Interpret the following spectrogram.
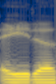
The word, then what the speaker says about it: eta: Okay, so nu is pronounced like the English N, and you have to watch this because the vowel eta looks like an N, but it's a vowel pronounced A.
